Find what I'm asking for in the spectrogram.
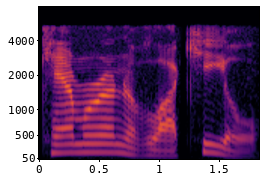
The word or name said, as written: Cameron of Lochiel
